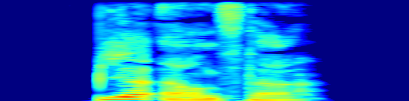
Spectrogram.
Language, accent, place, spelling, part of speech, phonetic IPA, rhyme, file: German, Germany, Berlin, bierernster, adjective, [biːɐ̯ˈʔɛʁnstɐ], -ɛʁnstɐ, De-bierernster.ogg
- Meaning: 1. comparative degree of bierernst 2. inflection of bierernst: strong/mixed nominative masculine singular 3. inflection of bierernst: strong genitive/dative feminine singular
